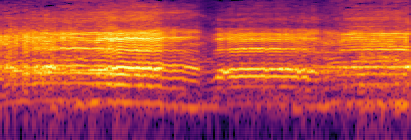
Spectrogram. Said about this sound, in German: Gerate ich voll in so eine Schafherde und ich gucke die so an und denke, boah, was für viele Schafe.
